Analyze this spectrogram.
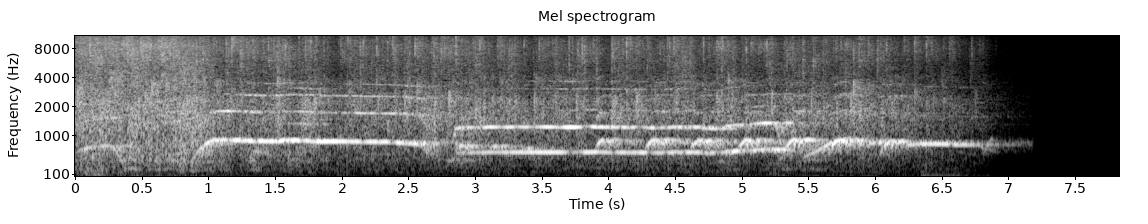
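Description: A young woman sings into a microphone through loudspeakers.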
